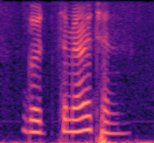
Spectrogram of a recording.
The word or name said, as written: good samaritan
